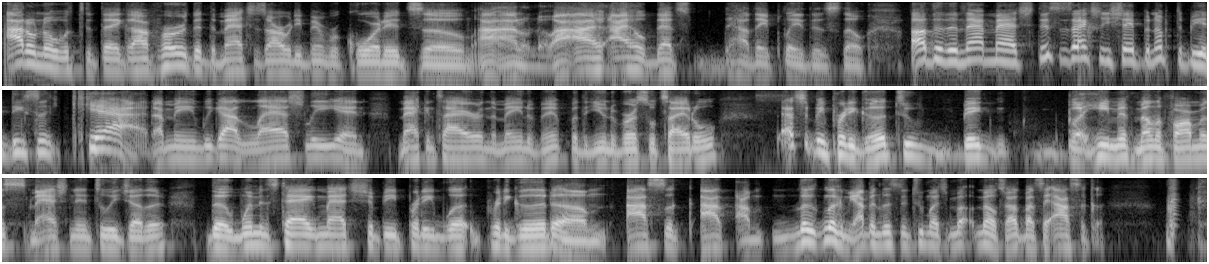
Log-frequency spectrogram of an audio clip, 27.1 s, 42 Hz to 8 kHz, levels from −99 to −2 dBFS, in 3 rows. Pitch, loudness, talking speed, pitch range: 120 Hz, -26 LUFS, 225 wpm, 105-145 Hz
